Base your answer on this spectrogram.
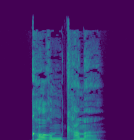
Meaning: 1. granary 2. breadbasket, food bowl, granary
- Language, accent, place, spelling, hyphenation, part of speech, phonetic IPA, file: German, Germany, Berlin, Kornkammer, Korn‧kam‧mer, noun, [ˈkɔʁnˌkamɐ], De-Kornkammer.ogg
